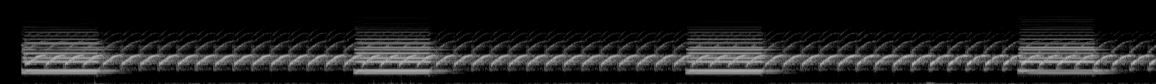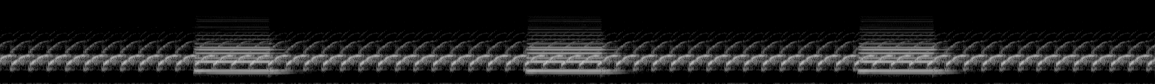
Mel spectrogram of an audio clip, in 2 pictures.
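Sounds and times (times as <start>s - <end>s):
car horn: 0.2s - 1.1s, 3.5s - 4.5s, 6.9s - 7.8s, 10.2s - 11.2s, 13.5s - 14.4s, 16.8s - 17.7s, 20.2s - 21.0s
car alarm: 0.2s - 23.0s.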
